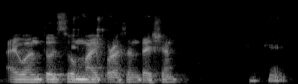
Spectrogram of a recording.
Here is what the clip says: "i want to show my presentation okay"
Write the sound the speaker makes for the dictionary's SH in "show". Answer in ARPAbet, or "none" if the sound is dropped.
S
